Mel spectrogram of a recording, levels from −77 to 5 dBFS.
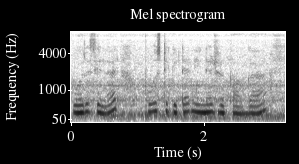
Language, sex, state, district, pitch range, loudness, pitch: Tamil, female, Tamil Nadu, Nilgiris, 200-230 Hz, -14 LUFS, 215 Hz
